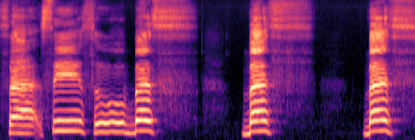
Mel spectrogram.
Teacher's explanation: Mengalir sempurna. Maka dia rokhawah.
